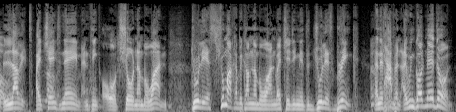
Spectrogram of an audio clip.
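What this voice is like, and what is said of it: Odd mixed German-style accent. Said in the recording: “I've never heard an accent like that from Germany. ... it's a different accent. It's got a mixture of Austria, a bit of Liechtenstein.”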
